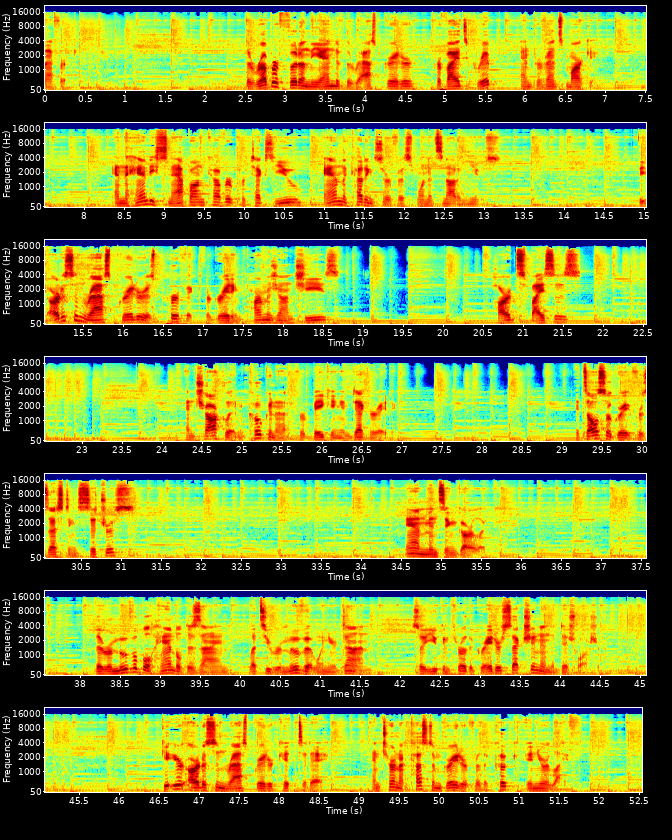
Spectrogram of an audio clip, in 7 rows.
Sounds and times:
Speech: 0.0 - 0.4, 2.5 - 7.0, 8.4 - 13.2, 14.9 - 18.8, 20.6 - 21.8, 24.3 - 27.0, 29.2 - 31.2, 34.5 - 35.8, 38.1 - 44.6, 46.5 - 48.6, 49.2 - 51.8
Music: 0.0 - 52.5.

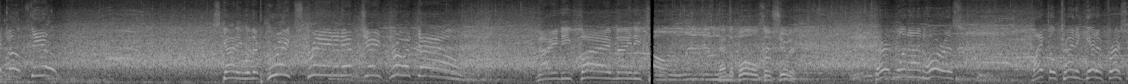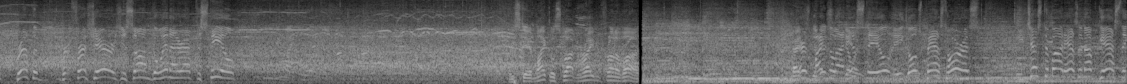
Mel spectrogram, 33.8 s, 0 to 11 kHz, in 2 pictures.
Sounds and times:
Speech: 3.2 - 7.0, 8.1 - 12.0, 13.1 - 14.5, 15.5 - 20.5, 24.6 - 26.5, 28.8 - 31.6, 32.3 - 33.8
Music: 26.6 - 33.8.

